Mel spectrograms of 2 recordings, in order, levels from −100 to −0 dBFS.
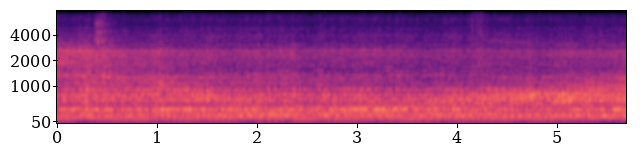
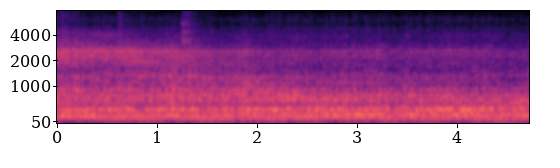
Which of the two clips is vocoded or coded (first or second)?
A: second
